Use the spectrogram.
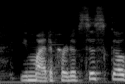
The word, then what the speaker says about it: Sysco: Cisco, you might have heard of Cisco. This one is SYSCO. There's another one that's spelled sort of similar, SICO, but this one's Cisco, SYSCO.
